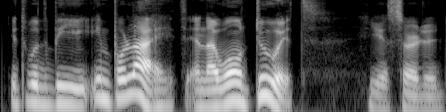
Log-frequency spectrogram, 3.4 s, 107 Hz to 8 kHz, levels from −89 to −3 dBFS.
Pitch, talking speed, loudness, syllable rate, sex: 130 Hz, 195 wpm, -19 LUFS, 5.4 syllables/s, male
